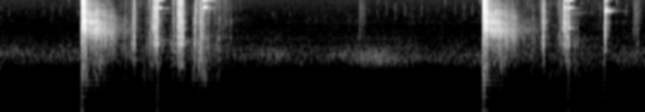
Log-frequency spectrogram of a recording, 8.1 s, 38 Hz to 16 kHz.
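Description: Two shots from a Weatherby Mark V Backcountry Carbon 2 bolt-action rifle in 6.5 Creedmoor, about five seconds apart. Each shot is followed by a few quick metallic clacks as the bolt is worked to chamber the next round.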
